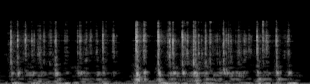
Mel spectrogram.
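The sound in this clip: Rapid, irregular keystrokes on a computer keyboard as a website search is typed, coming in dense bursts with a brief pause partway through.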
